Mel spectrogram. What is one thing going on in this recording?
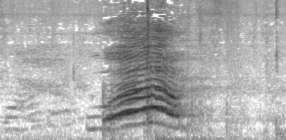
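A girl shouts loudly.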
